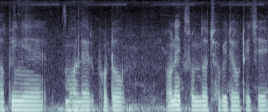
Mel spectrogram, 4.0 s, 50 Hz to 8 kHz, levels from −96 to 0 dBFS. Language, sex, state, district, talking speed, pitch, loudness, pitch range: Bengali, male, Jharkhand, Jamtara, 150 wpm, 115 Hz, -18 LUFS, 110-120 Hz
